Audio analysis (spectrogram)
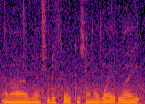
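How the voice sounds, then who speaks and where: A woman's voice: low-pitched, monotone, fairly quick, background noise. A woman hosting ASMR as a spiritual cleansing guide, speaking in a soothing, instructive way and often checking in with the listener. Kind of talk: ASMR personal-attention roleplay.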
